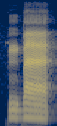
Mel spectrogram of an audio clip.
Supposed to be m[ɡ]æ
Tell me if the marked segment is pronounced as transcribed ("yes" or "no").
no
